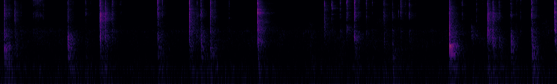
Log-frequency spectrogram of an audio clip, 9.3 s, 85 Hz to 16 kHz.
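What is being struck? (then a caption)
Plastic laptop keyboard. Both hands tap rapidly with their fingertips on the backlit plastic keyboard of an Acer Nitro 5 laptop with a hollow body. Quick, bright, dry clicks come in irregular bursts separated by short silences, with almost no low end and each tap dying away at once.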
